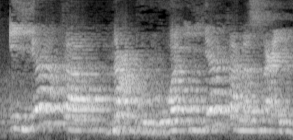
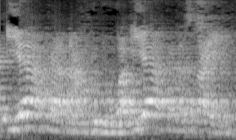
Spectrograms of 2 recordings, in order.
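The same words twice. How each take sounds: First: The y in iyyaka is held long, doubled. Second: The y in iyyaka is short, not doubled. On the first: The speaker calls it right. "dengan tasdid" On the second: The speaker calls it wrong. "tanpa tasdid dibaca dengan"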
